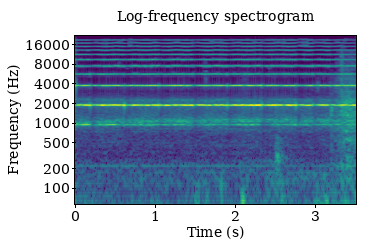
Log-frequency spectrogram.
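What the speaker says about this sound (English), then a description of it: "this is the famous deep house sort of string" A deep house synth string holds an A sharp, a steady bright sustained tone with stacked harmonics and faint rhythmic pulses underneath, ending in a brief noisy swell.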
